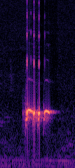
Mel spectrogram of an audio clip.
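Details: Zebra dove, a privately kept bird from Serang, Banten, Indonesia, singing the classic crystal-toned 'surung gdor' cooing style beneath a door: three quick bubbling notes, then one longer level coo, over a faint low hum.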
